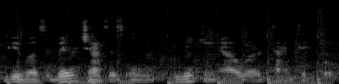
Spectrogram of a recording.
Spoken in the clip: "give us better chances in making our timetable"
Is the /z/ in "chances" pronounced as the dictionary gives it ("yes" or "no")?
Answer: no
